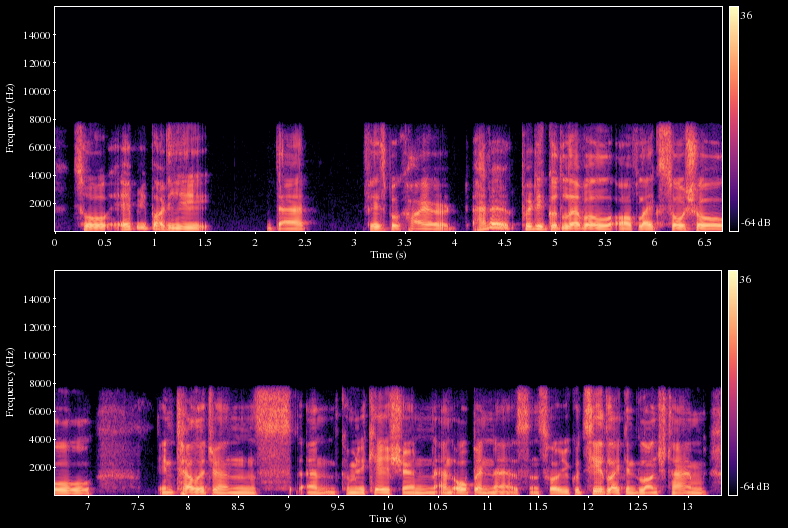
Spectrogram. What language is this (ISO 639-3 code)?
eng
